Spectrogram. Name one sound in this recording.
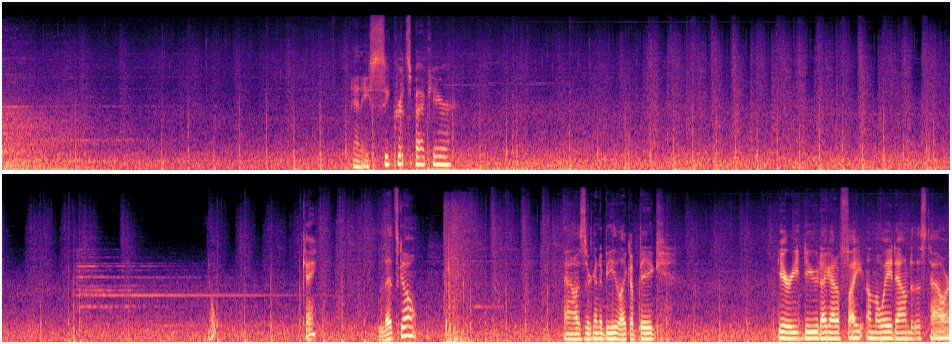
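Footsteps patter quickly on stone and grass.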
